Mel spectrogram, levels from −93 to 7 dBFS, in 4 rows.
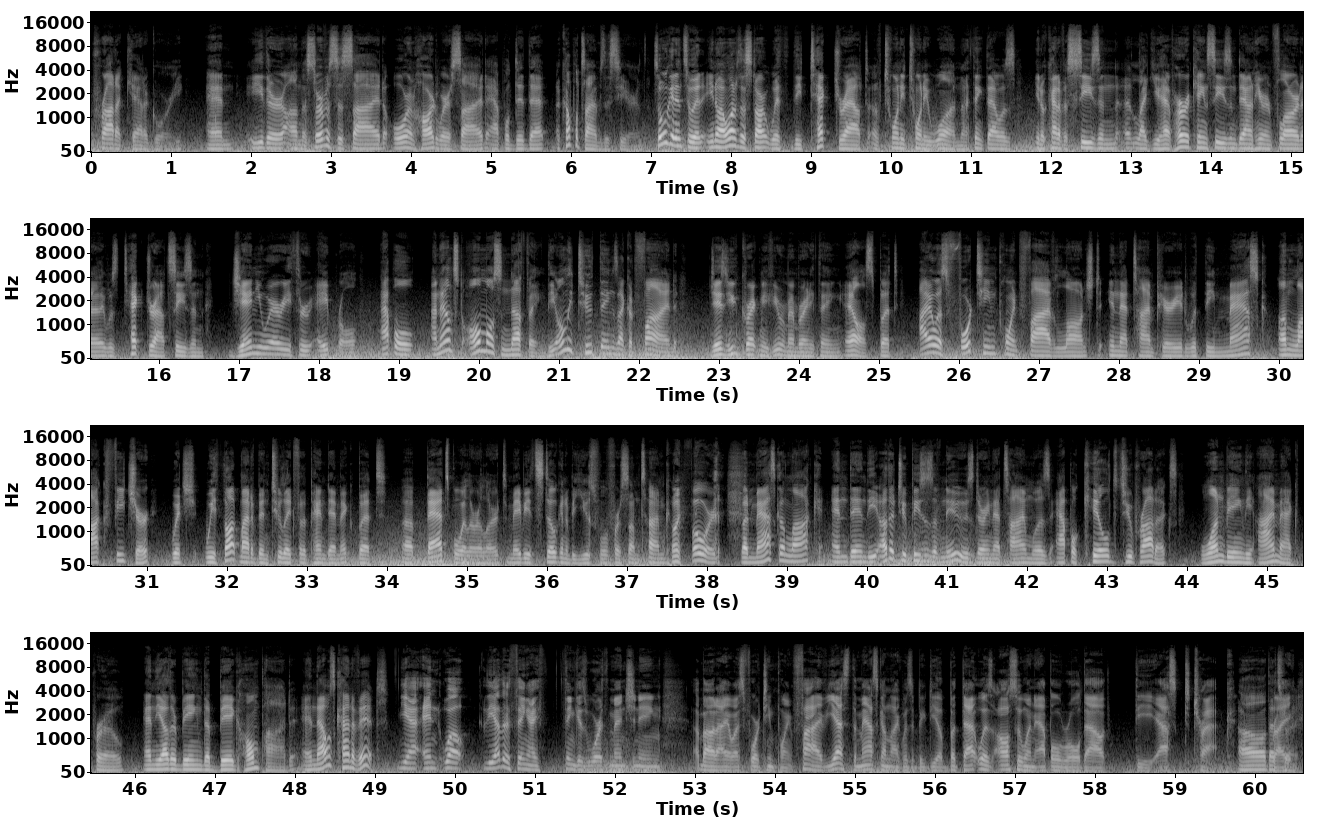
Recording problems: wind noise on the microphone; occasional gusts; 20 dB below the speech

